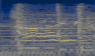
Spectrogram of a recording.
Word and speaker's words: Tige: Tige Harmon, it's spelled T-I-G-E. It's pronounced just like tiger, so take it.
